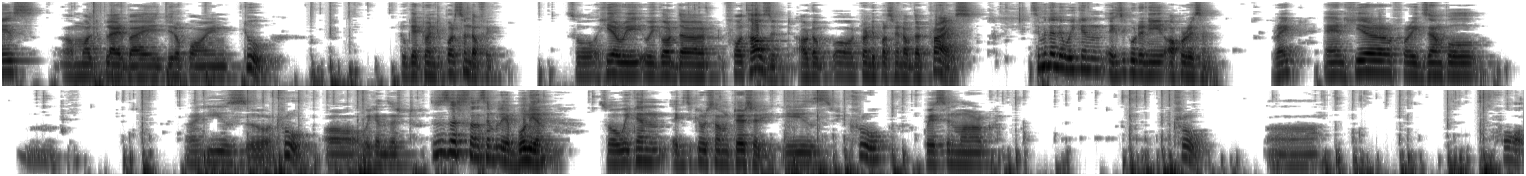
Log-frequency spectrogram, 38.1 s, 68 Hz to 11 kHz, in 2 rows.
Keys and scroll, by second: 3.9 BackSpace, 4.9 ctrl+s, 6.7 F5, 20.8 Return, 22.9 space, 24.4 ctrl+s, 30.1 space, 34.1 Right, 35.5 space, 37.1 BackSpace.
